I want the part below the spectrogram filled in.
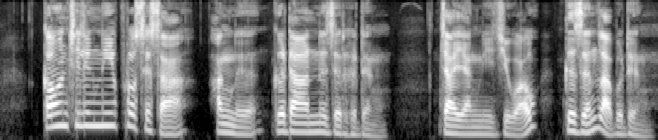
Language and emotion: Bodo, happy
